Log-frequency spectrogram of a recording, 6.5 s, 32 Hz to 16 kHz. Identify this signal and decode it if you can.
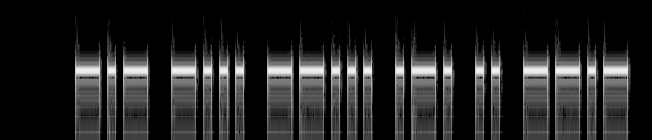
Morse code, heard as a keyed tone, about 15 wpm, 700 Hz. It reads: KB7RIQ
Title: USA Call Signs - 6 Characters - Repeated 3x - 15wpm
